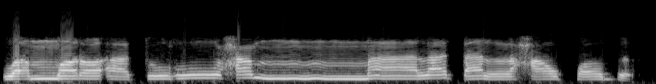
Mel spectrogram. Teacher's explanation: yang bertasydid maka harus diberikan dengung dua ketukan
